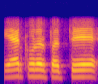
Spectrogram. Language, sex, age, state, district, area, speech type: Tamil, female, 60+, Tamil Nadu, Viluppuram, rural, conversation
